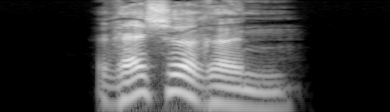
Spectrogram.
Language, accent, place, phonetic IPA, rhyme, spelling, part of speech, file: German, Germany, Berlin, [ˈʁɛʃəʁən], -ɛʃəʁən, rescheren, adjective, De-rescheren.ogg
- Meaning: inflection of resch: 1. strong genitive masculine/neuter singular comparative degree 2. weak/mixed genitive/dative all-gender singular comparative degree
